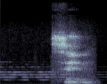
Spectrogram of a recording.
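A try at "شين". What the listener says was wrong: শিন, শিন মোটা করে।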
